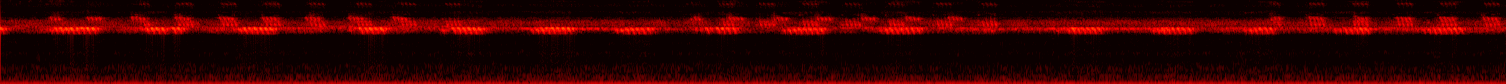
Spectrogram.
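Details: Many crickets and other insects singing in mid-autumn near a streetlight; rapid high chirping pulses, about two per second, mixed with a shimmering overlapping trill of separate callers.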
